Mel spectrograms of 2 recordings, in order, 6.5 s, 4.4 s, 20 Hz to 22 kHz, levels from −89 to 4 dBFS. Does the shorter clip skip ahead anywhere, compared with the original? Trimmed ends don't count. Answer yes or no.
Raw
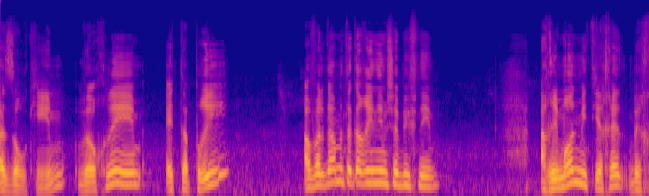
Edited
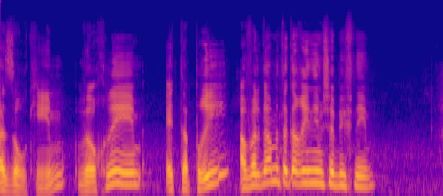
yes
